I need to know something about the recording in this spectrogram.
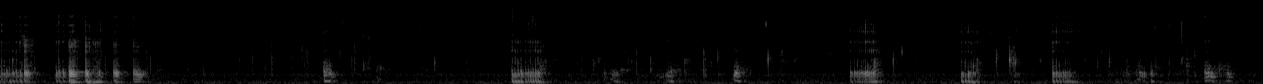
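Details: French Bulldogs indoors, sampling a surprise menu of dog-safe snacks such as cucumber, cabbage, celery, dried pollack, peanut butter and mandarin: crunchy chewing and biting bursts in irregular clusters, loud near the start, with quiet pauses between.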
